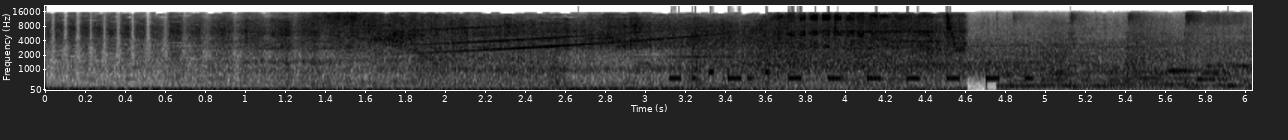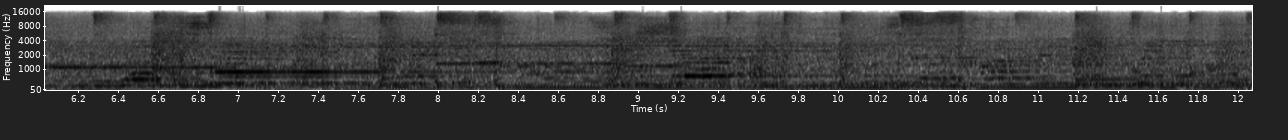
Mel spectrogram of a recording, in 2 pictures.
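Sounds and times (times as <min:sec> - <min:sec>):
rising sweeps: 0:00.1 - 0:08.8
quick repeated high note: 0:03.1 - 0:05.4.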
